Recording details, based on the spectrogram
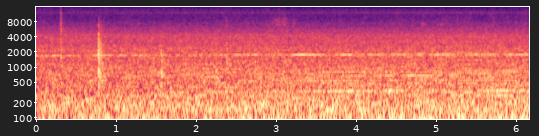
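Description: The engines of a PMDG 737-800 in Flight Simulator spool toward takeoff thrust, a dense, steady roar with a faint high whine running through it, continuous and close with no voices.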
